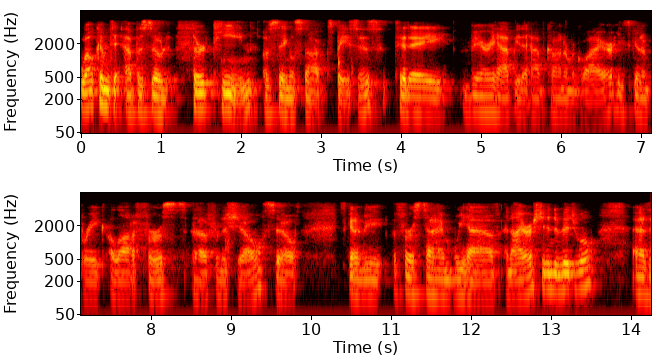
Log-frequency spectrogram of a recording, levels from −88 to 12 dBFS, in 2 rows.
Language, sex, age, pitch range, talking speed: English, male, 40-59, 100-135 Hz, 175 wpm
